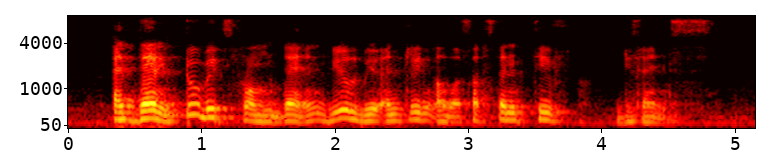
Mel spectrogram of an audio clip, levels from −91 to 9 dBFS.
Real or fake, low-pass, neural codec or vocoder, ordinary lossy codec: fake; 7.2 kHz; codec, 16 kHz, 4 kbps, FreqCodec, larger model; Opus, 24 kbps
